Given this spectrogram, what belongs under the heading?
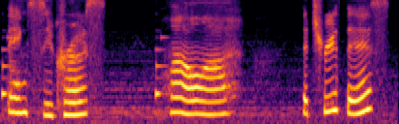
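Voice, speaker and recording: A woman's voice: high voice, fairly even intonation, slow pace, soft background music. A woman voicing an anxious, self-doubting teenage girl ranger trainee in a video game, with a hesitant, earnest manner. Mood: troubled, confiding.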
